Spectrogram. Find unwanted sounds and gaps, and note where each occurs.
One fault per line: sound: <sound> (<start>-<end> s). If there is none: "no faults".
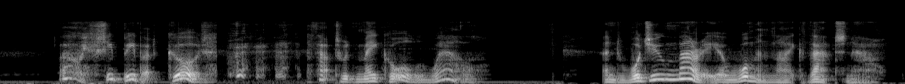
sound: laugh (2.3-3.0 s)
